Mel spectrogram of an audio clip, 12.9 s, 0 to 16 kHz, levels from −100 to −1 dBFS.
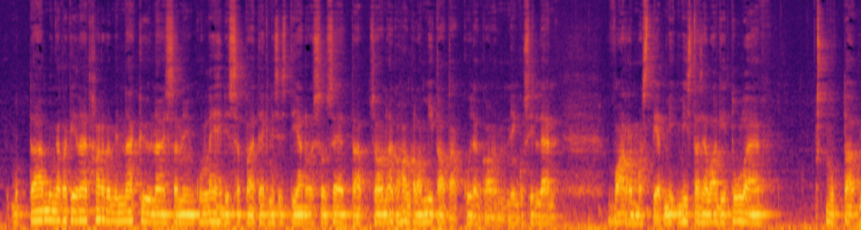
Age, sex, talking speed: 30-49, male, 155 wpm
